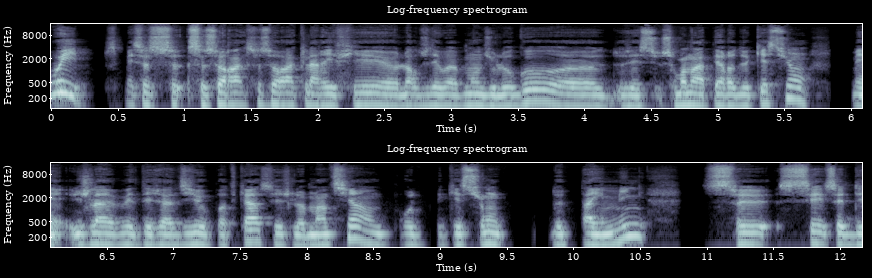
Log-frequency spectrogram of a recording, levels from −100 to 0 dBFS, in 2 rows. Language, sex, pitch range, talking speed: French, male, 120-130 Hz, 185 wpm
